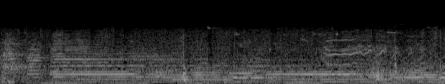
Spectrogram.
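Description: A horse whinnies, a wavering call near the end, over background music with long held notes.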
